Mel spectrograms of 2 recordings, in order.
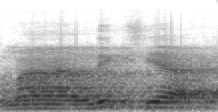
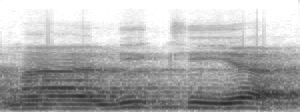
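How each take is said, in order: First: The vowel after the k is dropped. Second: The vowel after the k is clearly pronounced. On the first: The speaker calls it wrong. "Banyak juga yang ketika baca terasa sukun" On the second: The speaker calls it right. "baca tartil santai sehingga ditunaikan kasrohnya"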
